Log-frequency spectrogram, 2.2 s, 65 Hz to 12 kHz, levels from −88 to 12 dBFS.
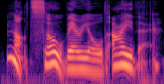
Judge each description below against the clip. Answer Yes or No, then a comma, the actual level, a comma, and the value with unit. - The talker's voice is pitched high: Yes, high, 195 Hz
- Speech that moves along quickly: No, slow, 135 wpm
